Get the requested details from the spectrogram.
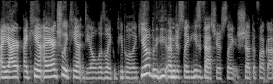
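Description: A woman with an American accent speaks at medium pitch in a bright, sharp tone with ordinary pitch variation, recorded very cleanly against a silent background. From Massachusetts. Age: 50s. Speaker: writer. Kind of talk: casual chat.

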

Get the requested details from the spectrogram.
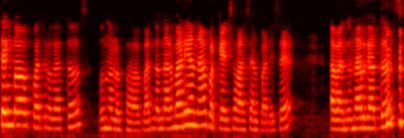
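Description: Her pitch fairly high and its variation ordinary, a woman speaks at a moderate pace in a bright, sharp tone. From Oaxaca, Mexico. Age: 20s. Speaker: podcast co-host. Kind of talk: casual chat.

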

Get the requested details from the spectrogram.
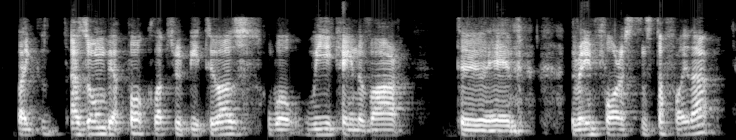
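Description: Speaking in a Scottish accent, a man uses a monotone, flat intonation at a medium pitch and a moderate pace. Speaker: band vocalist, podcast guest.

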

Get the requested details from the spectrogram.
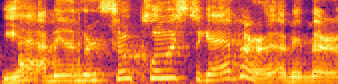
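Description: Noticeable background noise is present throughout. Over it, a man talks with lively intonation. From Edinburgh, Scotland. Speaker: DJ and label owner. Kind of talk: casual interview chat.

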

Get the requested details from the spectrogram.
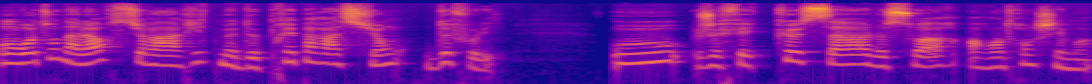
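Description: A woman's medium-pitched voice with lively intonation, a very slow pace and very even loudness. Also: very clean recording, silent background. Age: 20s. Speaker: podcaster, former primary school teacher. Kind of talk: personal testimony monologue. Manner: casual, chatty.

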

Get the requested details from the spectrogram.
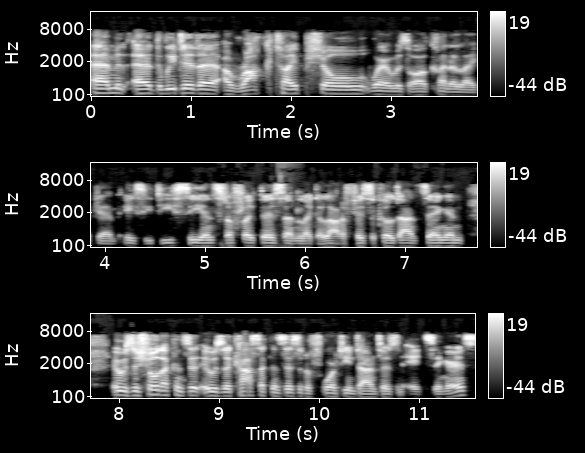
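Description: Speaking with a Cork accent, a man keeps a medium pitch and lively intonation. He talks at a fairly quick pace with hardly any pauses. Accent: Cork Irish. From Ireland, Cork. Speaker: dancer and choreographer. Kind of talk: radio interview.

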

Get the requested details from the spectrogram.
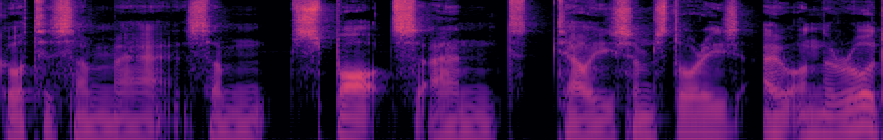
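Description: With a Scottish accent, a man speaks fairly slowly in a very deep, low voice and a monotone, flat intonation. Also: very clean recording, silent background. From Scotland. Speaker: podcast host. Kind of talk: solo podcast monologue, informal educational talk. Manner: informal, hesitant with many fillers.

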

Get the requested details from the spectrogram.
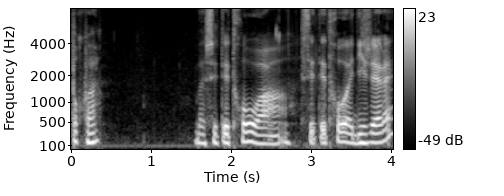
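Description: The woman's pitch is very deep and low. She talks very slowly. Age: 70s. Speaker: heir to an art collection. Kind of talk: interview testimony.

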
